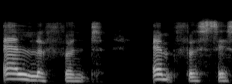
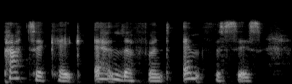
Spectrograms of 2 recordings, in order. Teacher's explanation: let's look at some words here that have a rhythm they have a strong weak weak rhythm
